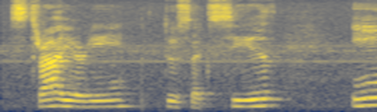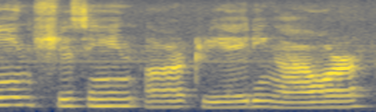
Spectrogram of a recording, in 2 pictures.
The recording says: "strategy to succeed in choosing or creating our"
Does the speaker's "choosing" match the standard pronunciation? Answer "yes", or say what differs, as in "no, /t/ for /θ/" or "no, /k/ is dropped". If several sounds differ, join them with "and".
no, /ʃ/ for /tʃ/ and /s/ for /z/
